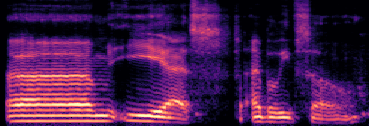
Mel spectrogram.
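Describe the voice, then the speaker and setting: A woman's voice: rumbling low, extremely slow. A woman talking casually and a little tentatively as a player in a tabletop role-playing game.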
